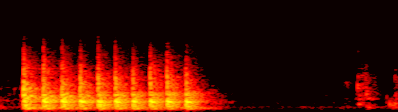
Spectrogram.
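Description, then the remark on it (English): Police knocking rapidly and forcefully on a door, about nine heavy blows in a steady rhythm lasting two seconds, then silence before a brief voice starts speaking faintly. “Knocking and banging, banging and knocking.”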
